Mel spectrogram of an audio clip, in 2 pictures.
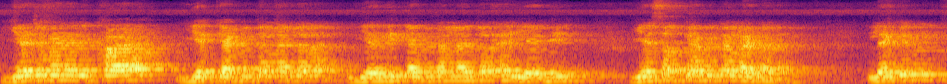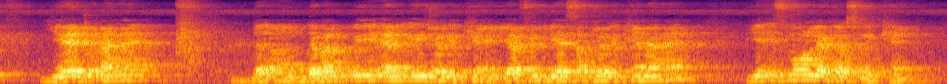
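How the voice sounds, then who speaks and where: A man teaches a grammar lesson in a fairly high voice, heard from a distance across the room. His speech rings out in a strongly echoing space with a long tail of reverb. He explains patiently, going over each point again and asking his class questions. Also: unhurried. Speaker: English teacher. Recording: echoey room from far off.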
